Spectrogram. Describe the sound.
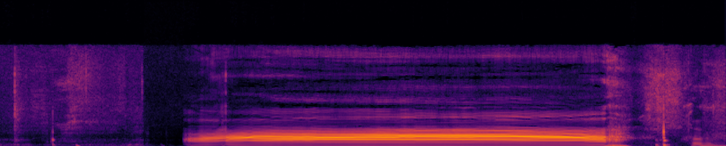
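A person voices a long, sustained nasal moaning call imitating a cow moose, holding a steady low pitch for about four seconds before breaking off, with faint movement and breaths around it.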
